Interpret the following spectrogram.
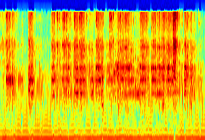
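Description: Music blasting from a large DJ sound system, carried by a very deep, heavy bass that stays steady throughout.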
